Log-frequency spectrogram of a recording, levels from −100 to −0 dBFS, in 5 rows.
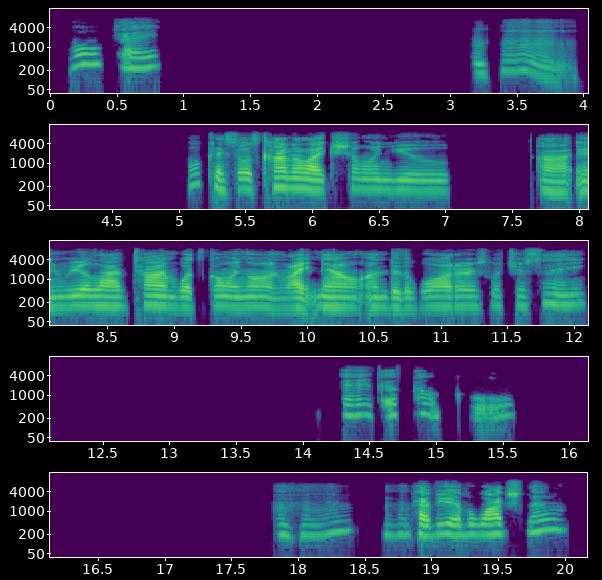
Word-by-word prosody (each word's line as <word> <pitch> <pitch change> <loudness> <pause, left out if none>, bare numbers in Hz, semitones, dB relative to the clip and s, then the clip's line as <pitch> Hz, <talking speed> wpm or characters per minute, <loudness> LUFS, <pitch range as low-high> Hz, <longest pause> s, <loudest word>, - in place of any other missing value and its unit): Oh, 310 +3 -4 0.2
okay. 245 +3 -4 2.3
Mhm. 165 - -12 1.1
Okay, 220 -8 -3
so, 170 +2 -2
it's 160 - 0
kinda, 185 -2 +5
like, 160 -2 +5
showing 165 -2 -1
you, 150 -1 -5 0.7
uh, 145 -2 +2
in 150 0 -2
real 160 +1 +2
live 155 -1 +3
time 160 -3 +3
what's 145 -1 -2
going 155 -1 -2
on 150 -3 0
right 135 -1 +5
now 150 -2 +3
under 145 -1 -2
the 140 0 -6
water 150 +2 0
is 155 -1 -6
what 155 - -11
you're 155 - -8
saying? 170 0 -7 2.2
Hey, 255 0 -5
that 265 - -3
sounds 280 -2 -10 0.2
cool. 250 +1 -12 2.2
Mhm. 195 +6 -13 0.2
Mhm 200 0 -15
have 190 -2 +5
you 205 0 +2
ever 190 +1 0
watched 200 +3 +3
them? 275 +4 -6
165 Hz, 115 wpm, -25 LUFS, 150-200 Hz, 2.3 s, kinda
